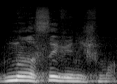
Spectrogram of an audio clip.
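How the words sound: It is said in a Russian accent.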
